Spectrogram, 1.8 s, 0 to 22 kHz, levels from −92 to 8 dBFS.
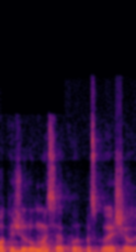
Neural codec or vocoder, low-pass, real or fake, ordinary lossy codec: vocoder, 48 kHz, 128 mel bands, Vocos; 14.4 kHz; fake; Opus, 32 kbps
